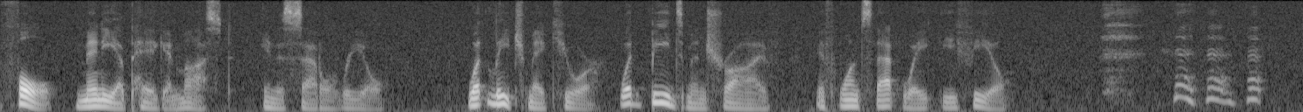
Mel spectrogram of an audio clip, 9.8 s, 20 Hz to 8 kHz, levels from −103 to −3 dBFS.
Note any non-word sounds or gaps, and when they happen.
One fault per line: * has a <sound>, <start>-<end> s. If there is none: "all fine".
* has a laugh, 8.2-9.5 s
